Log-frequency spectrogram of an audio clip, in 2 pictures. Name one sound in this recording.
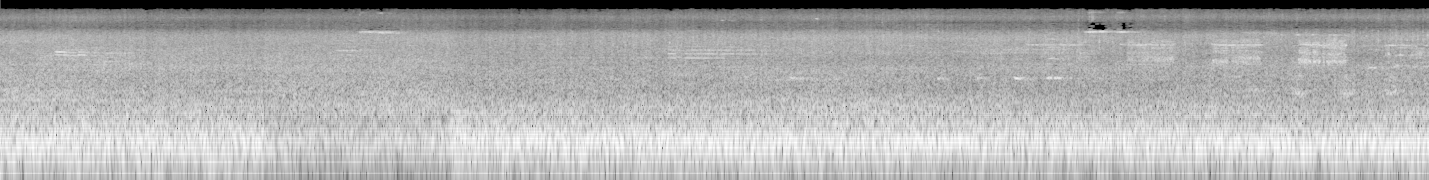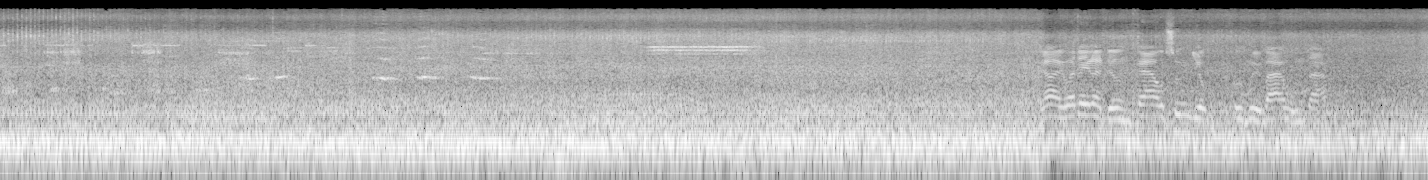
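Motorbike engines hum steadily all around in busy traffic.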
